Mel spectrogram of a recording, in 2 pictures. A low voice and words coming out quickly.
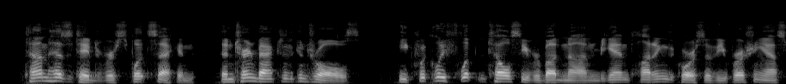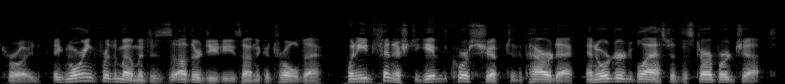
Yes: low, 115 Hz; fast, 230 wpm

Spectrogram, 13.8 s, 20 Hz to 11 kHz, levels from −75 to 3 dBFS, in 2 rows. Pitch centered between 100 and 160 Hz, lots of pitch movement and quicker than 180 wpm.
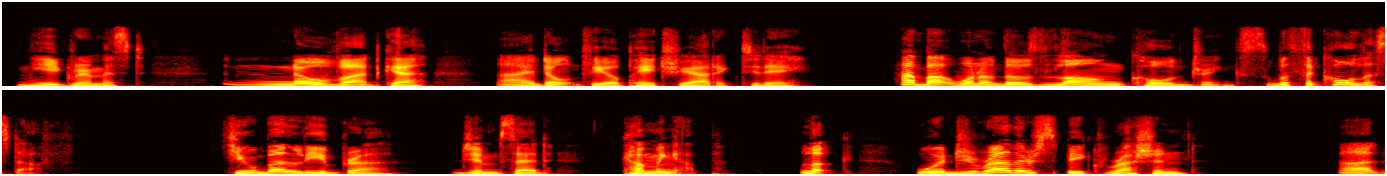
No: low, 135 Hz; wide, 9.0 semitones; average, 145 wpm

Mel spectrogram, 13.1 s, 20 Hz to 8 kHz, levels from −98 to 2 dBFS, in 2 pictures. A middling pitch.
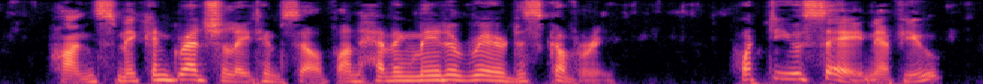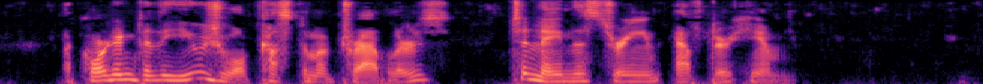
Yes: medium, 155 Hz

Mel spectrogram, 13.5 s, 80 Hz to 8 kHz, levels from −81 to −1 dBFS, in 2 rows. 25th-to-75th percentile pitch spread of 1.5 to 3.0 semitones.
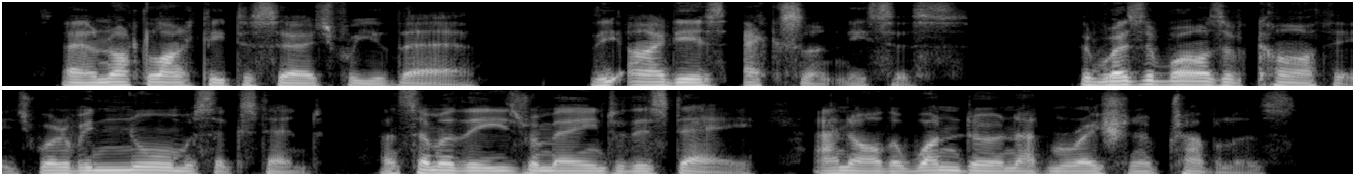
Yes: average, 2.7 semitones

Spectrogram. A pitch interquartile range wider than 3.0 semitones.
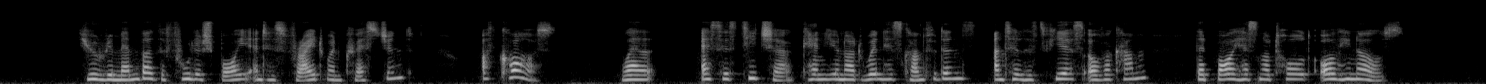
No: narrow, 2.4 semitones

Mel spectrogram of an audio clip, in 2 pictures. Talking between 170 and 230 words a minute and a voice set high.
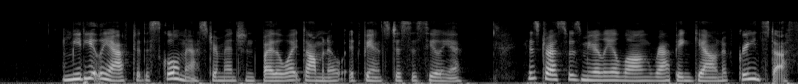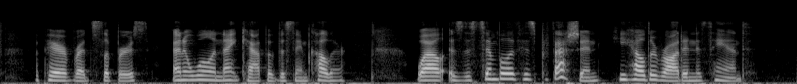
No: average, 190 wpm; medium, 180 Hz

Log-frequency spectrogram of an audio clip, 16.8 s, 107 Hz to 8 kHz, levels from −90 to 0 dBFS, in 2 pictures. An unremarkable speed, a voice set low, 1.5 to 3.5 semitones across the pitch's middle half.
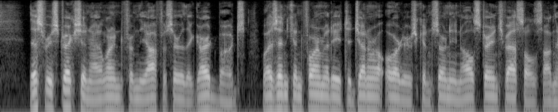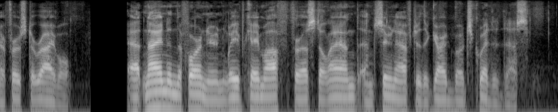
Yes: average, 160 wpm; very low, 90 Hz; average, 2.8 semitones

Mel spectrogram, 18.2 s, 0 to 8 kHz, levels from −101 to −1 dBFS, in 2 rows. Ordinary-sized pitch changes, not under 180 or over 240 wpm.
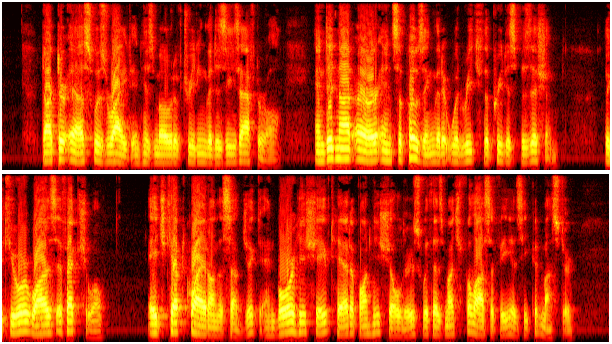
No: average, 3.7 semitones; average, 170 wpm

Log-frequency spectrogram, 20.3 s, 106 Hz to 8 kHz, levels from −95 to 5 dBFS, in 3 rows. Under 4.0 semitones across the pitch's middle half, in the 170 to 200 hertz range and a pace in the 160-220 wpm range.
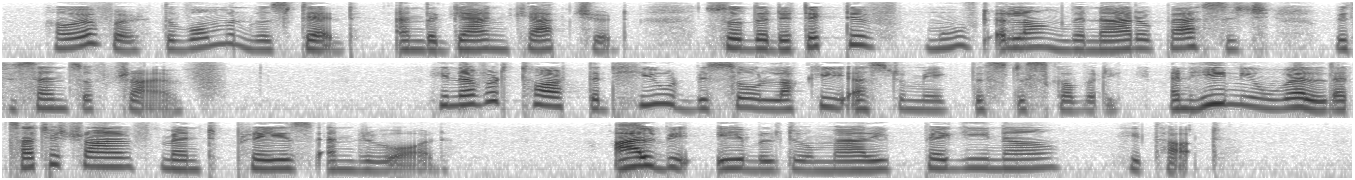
No: average, 3.5 semitones; high, 220 Hz; average, 170 wpm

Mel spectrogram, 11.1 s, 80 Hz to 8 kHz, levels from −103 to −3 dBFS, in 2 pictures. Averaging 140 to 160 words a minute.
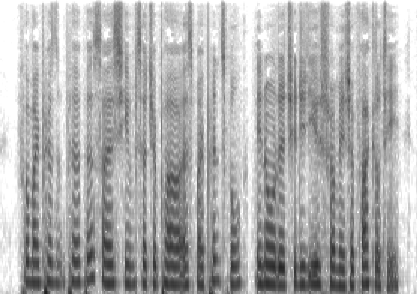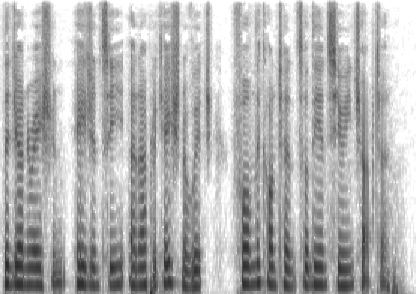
No: average, 185 wpm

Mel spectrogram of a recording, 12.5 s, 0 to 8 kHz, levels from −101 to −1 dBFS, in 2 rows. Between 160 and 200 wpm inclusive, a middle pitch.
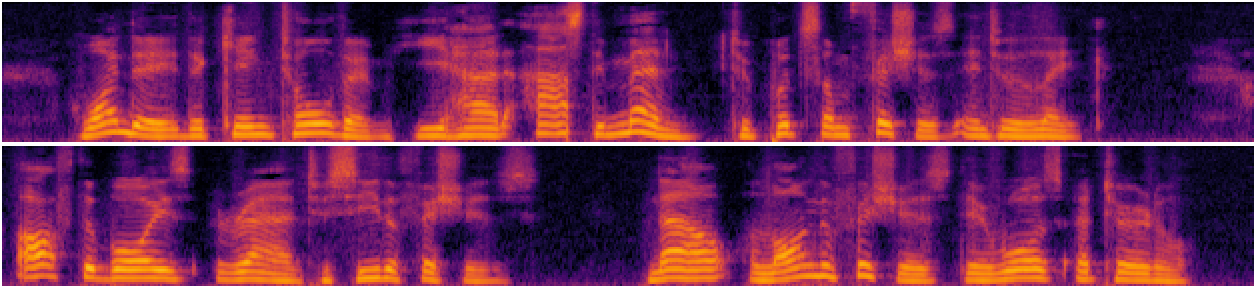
Yes: average, 170 wpm; medium, 165 Hz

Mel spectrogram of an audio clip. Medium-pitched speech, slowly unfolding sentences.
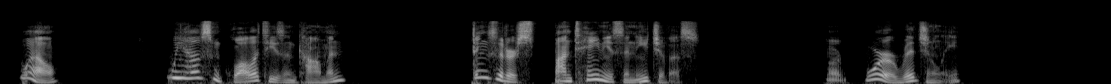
Yes: medium, 150 Hz; slow, 90 wpm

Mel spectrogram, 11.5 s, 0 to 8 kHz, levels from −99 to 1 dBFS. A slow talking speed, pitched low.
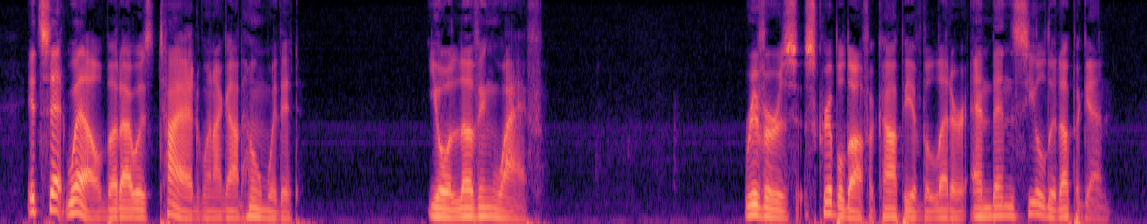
No: average, 155 wpm; low, 110 Hz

